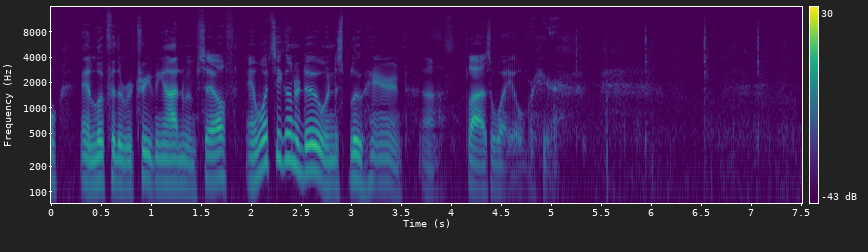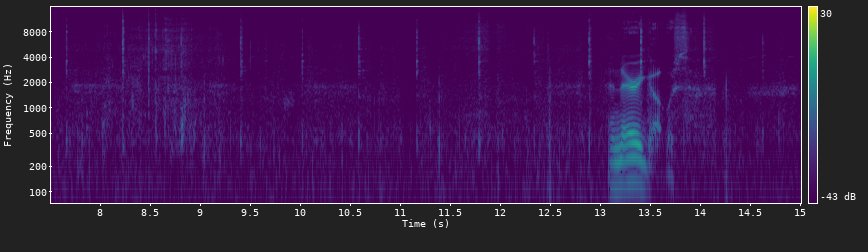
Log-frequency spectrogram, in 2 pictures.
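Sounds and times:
light ticks and rustles: 1.5 - 15.0.

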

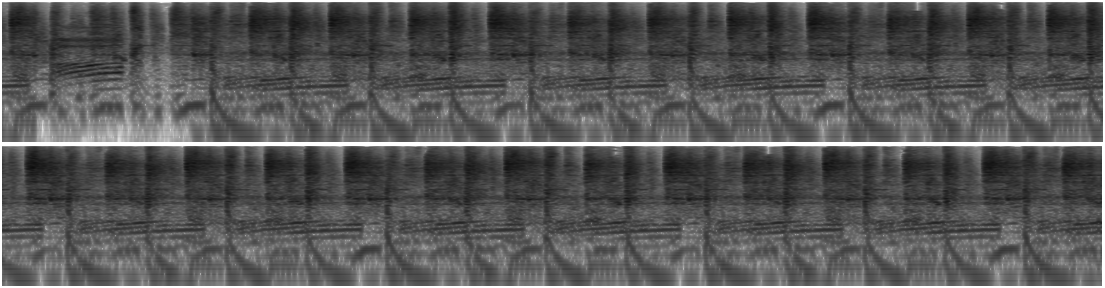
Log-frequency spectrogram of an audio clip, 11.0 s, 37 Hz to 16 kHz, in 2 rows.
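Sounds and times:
sliding synth riff: 0.0 - 11.0
techno kick drum: 0.0 - 11.0.

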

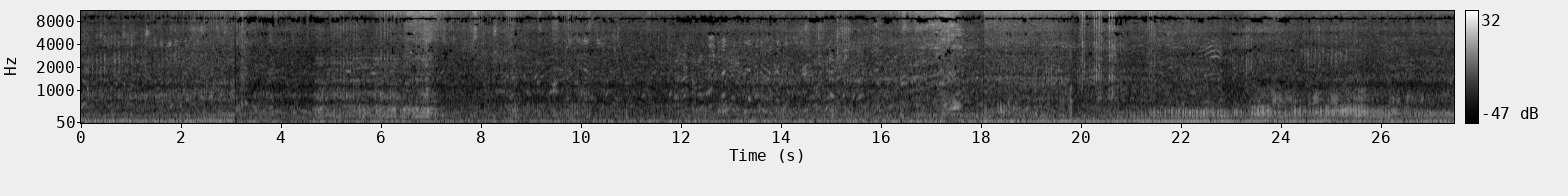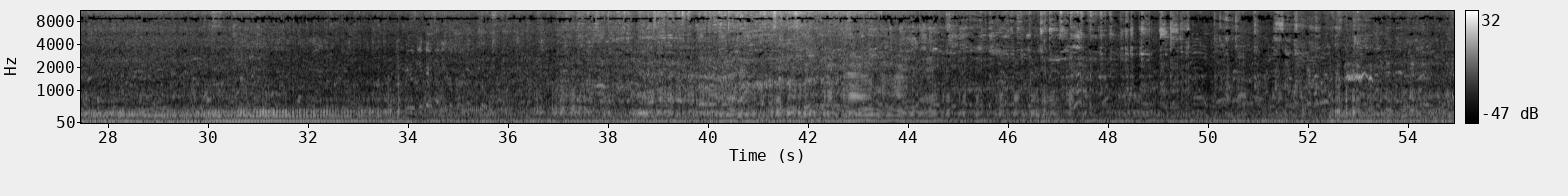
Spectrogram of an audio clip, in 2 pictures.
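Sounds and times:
crowd chatter: 0.0 - 54.9
motorbike engines revving: 0.0 - 54.9.

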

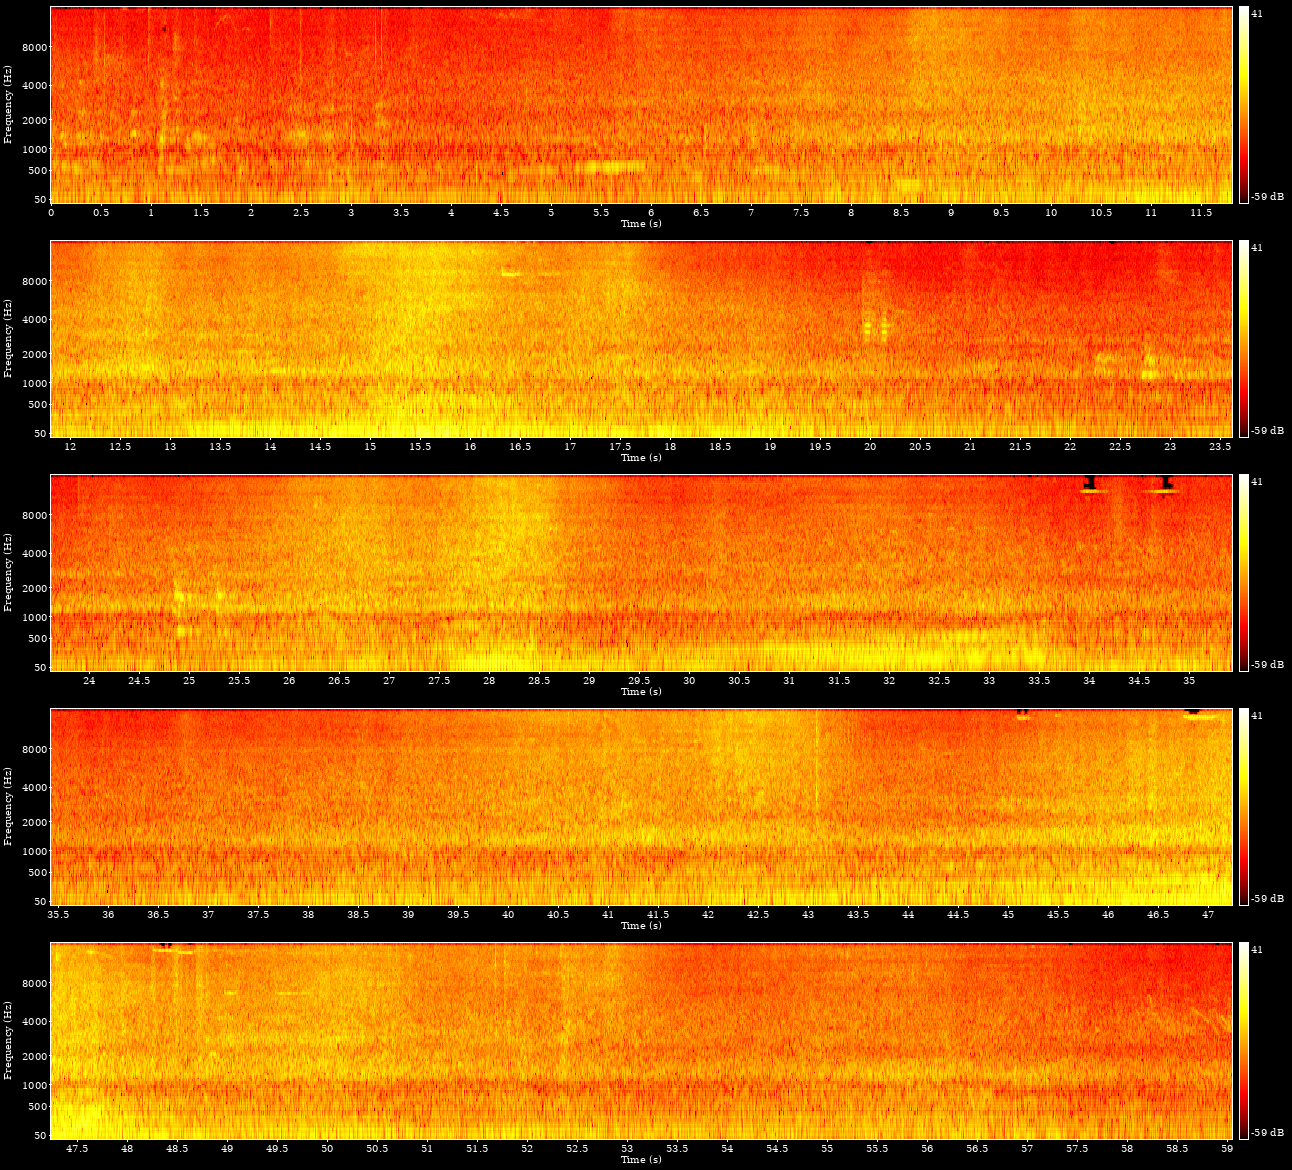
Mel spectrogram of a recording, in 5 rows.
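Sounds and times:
traffic hum: 0.0 - 59.0
vehicles passing: 0.0 - 59.0
loud vehicle passing: 7.6 - 19.8, 23.6 - 33.9, 38.8 - 57.6.

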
